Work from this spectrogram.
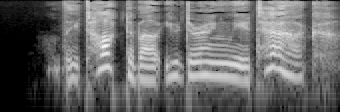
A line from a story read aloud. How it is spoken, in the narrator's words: she murmured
